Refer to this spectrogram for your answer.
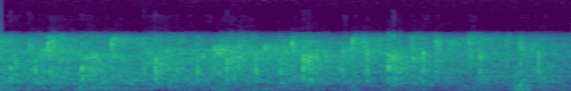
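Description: Audience applause for a band at a worship service: a steady, dense wash of many hands clapping at once, sustained at an even moderate loudness for the full few seconds, with no voices rising above it.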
